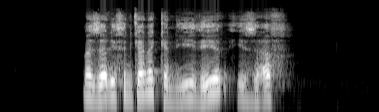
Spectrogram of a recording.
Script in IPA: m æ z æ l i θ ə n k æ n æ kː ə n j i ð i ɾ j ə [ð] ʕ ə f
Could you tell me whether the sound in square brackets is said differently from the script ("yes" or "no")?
yes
